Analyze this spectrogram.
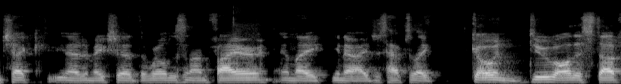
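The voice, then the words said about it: Tired, strained, fading voice. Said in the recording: “I'm exhausted and losing my voice.”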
